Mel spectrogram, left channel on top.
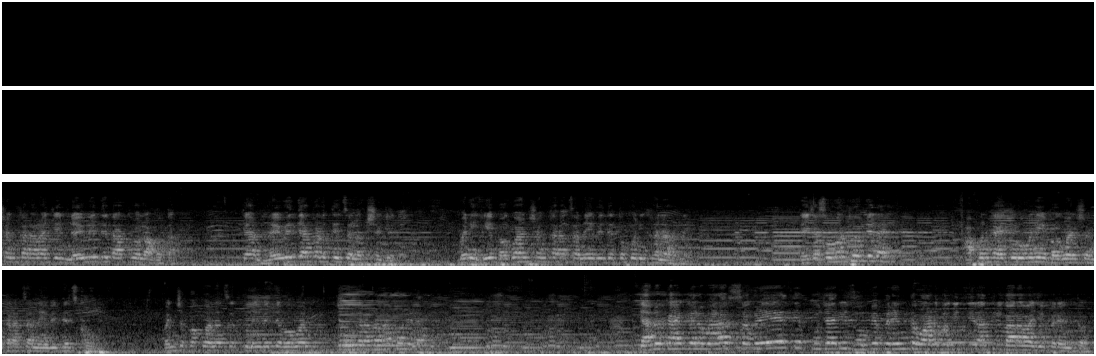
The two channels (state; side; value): silent; left; digital silence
